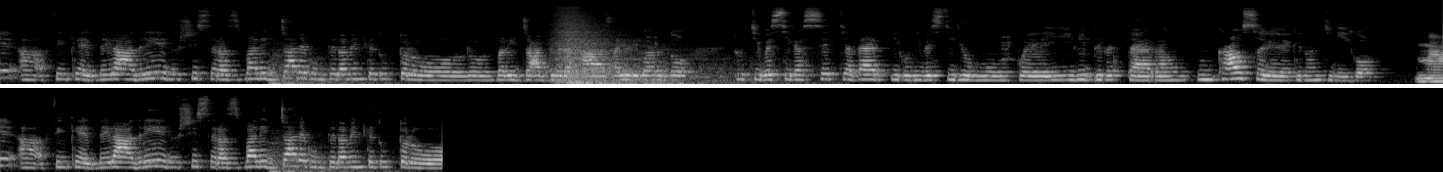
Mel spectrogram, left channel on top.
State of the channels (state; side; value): drops out; right; at 4.5 s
